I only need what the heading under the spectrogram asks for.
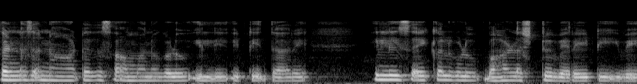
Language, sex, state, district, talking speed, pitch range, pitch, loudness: Kannada, female, Karnataka, Chamarajanagar, 105 wpm, 170-195 Hz, 185 Hz, -19 LUFS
